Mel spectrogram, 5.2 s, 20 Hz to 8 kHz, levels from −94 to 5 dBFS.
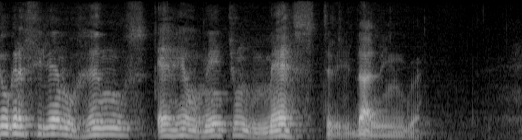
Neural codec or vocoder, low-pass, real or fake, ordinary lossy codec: none; none; real; none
